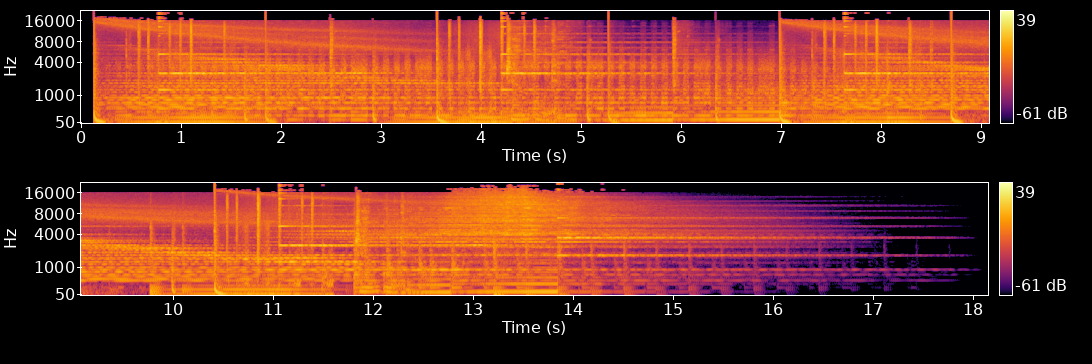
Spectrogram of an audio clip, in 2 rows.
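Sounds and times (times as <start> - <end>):
tech intro music: 0.2 - 13.8.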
